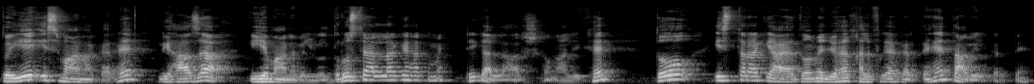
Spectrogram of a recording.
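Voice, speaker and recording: A man's voice: medium pitch, sing-song. A man teaching a scripture commentary lesson, reading short Arabic passages and then explaining each one in detail. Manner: reads Arabic text then explains in Urdu, often checking "theek hai". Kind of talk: classroom Quran exegesis lesson. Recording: echoey room.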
